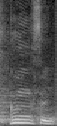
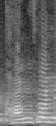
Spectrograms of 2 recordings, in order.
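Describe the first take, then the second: First: The vowels are reduced to weak schwa sounds. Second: The vowels are said full and clear. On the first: "긍슨 이렇게 발음해야 돼" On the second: "강산이 아니라"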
